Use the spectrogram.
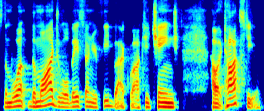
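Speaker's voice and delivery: ordinary delivery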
